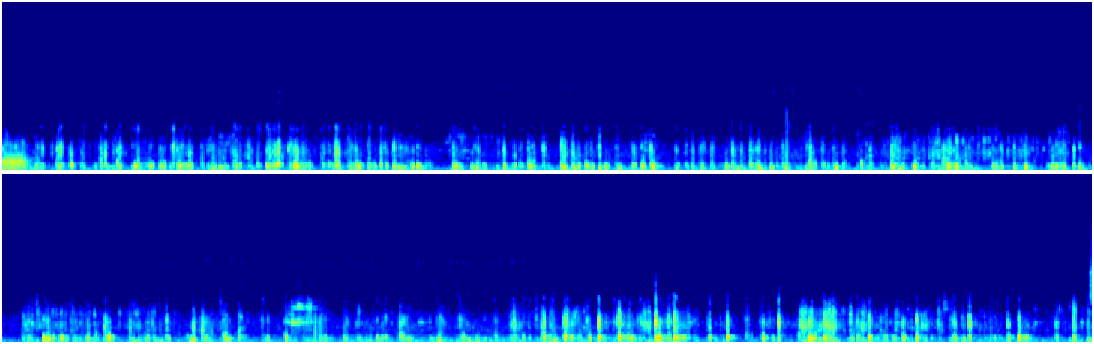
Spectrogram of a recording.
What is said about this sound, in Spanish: El caballo cabalga con solemnidad portando el cadáver de Rodrigo, el cual lleva una bandera blanca y pasa por delante de sus guerreros.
